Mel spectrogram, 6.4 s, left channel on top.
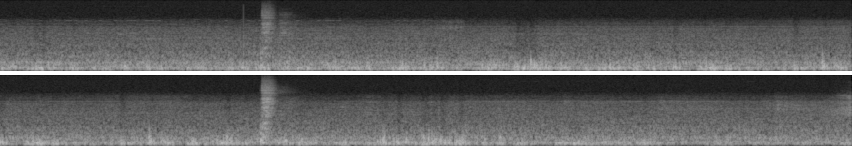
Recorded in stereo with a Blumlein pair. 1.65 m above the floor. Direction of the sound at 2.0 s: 25° right.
